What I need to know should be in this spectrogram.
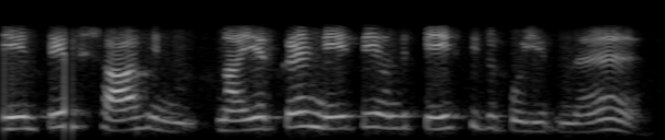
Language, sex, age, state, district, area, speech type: Tamil, female, 30-45, Tamil Nadu, Chennai, urban, conversation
